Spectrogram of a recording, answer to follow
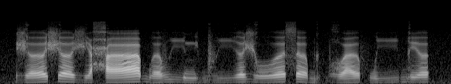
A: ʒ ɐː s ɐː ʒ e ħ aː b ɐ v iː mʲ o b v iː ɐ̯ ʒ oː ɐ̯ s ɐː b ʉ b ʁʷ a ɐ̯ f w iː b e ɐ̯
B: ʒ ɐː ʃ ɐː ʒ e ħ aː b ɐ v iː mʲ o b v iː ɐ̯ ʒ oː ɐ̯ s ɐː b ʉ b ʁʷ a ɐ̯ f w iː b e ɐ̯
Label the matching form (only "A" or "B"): B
